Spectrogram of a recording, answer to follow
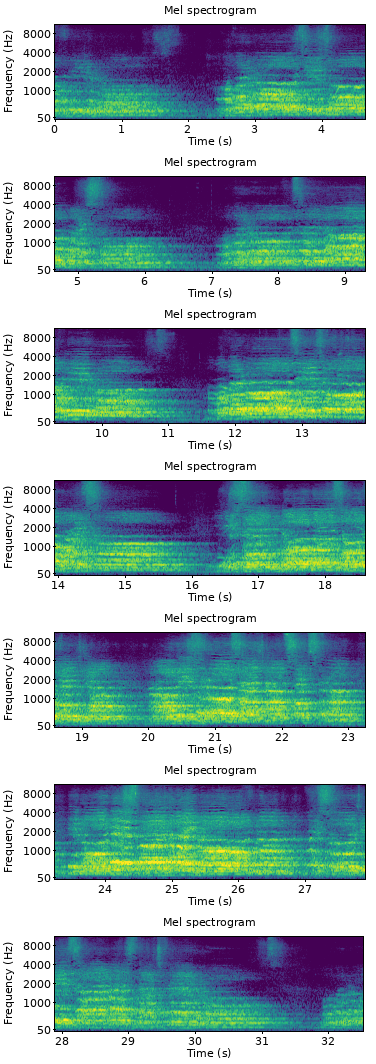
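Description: Mixed choir singing unaccompanied, a carol sung in phrases of a few seconds each with short pauses between them, the singers' 's' consonants standing out crisply.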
